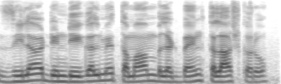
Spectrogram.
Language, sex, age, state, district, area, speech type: Urdu, male, 18-30, Uttar Pradesh, Ghaziabad, urban, read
